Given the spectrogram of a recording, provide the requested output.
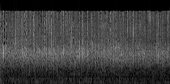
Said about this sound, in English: They didn't have to come anointed, but they did. Praise God. Hallelujah. Appreciate it. Give them another hand clap.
